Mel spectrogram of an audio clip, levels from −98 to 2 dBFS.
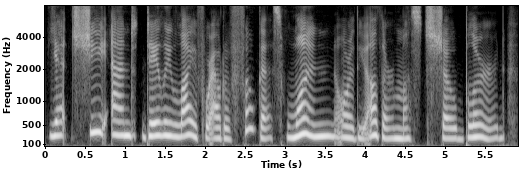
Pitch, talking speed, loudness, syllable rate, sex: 255 Hz, 160 wpm, -15 LUFS, 4.0 syllables/s, female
